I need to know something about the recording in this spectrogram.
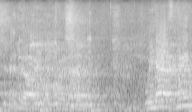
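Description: Indistinct talking: people's voices, with no clear words.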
